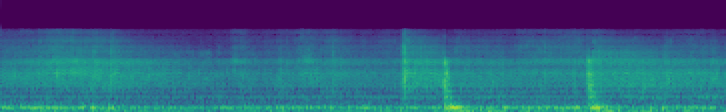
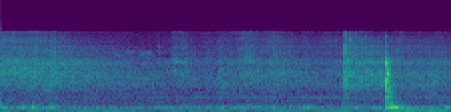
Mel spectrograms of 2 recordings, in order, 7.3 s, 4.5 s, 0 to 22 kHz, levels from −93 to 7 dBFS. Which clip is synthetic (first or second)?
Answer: first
